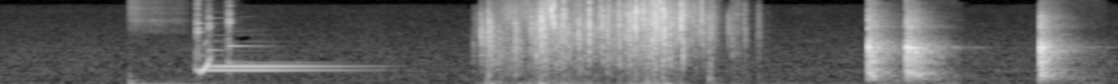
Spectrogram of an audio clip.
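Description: A short chime rings once, as for a correct answer in a guessing game, fading away within about a second. About two seconds in, roughly a second of rustling noise follows, then a couple of short knocks.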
